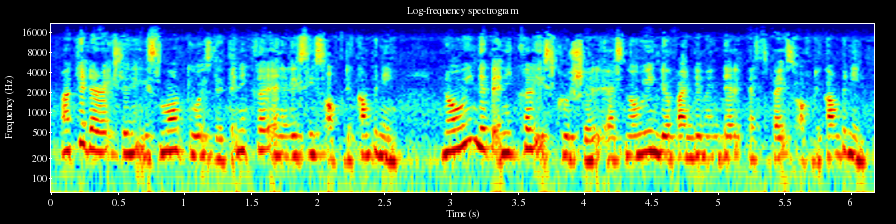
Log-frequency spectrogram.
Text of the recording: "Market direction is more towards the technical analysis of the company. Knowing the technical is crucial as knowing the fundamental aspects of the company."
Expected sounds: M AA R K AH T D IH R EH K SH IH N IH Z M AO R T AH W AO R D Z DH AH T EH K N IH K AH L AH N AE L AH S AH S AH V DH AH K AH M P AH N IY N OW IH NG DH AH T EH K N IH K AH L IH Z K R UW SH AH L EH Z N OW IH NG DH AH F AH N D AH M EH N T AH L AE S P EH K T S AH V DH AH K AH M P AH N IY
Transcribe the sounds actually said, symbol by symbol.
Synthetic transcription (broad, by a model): M AA K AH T D IH R EH K SH IH N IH S M AO L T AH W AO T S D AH T EH K N IH K AH L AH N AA L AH S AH S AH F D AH K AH M P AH N IY N OW IH NG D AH T EH K N IH K AH L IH S K R UW SH AH L EH S N OW IH NG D AH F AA N D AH M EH N T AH L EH S P EH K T S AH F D AH K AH M P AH N IY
